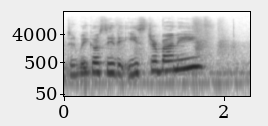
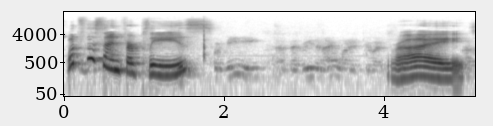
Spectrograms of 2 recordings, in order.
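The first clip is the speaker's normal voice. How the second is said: usual speaking voice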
